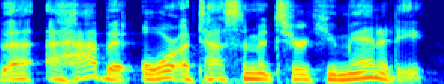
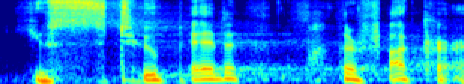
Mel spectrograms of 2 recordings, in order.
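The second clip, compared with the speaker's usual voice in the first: mock curt, snippy, snappy delivery; 3 dB quieter than usual. Retelling snapping at Alexa when it fails: imitating own snappy tone.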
